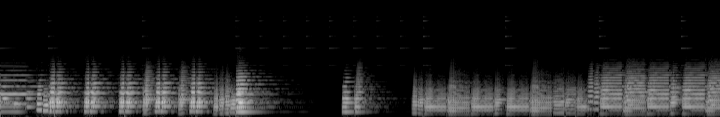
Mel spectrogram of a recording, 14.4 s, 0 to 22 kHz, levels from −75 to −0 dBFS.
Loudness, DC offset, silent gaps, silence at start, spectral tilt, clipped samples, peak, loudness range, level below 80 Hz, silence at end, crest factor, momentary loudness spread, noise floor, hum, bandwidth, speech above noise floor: -29 LUFS; under 0.1%; none; 0 s; -8.5 dB/octave; under 0.1%; -6 dBFS; 9 LU; -64 dBFS; 0 s; 24 dB; 10 LU; -65 dBFS; none; 13.5 kHz; 39 dB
